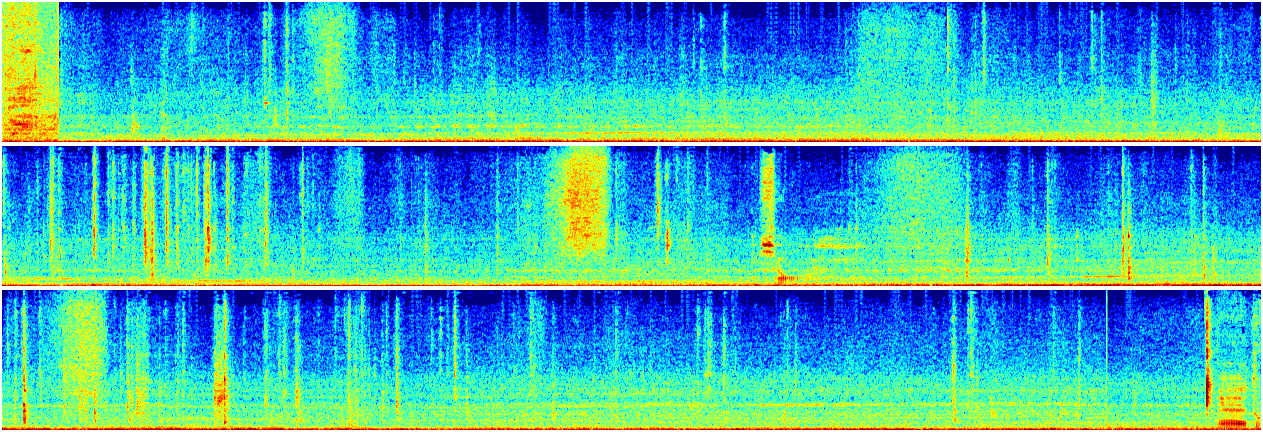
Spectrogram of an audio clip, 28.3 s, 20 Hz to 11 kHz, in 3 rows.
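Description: A Honda N-VAN's 660 cc three-cylinder engine and road noise, heard from inside the cabin as the van pulls away and drives on a six-speed manual: a steady low rumble with the engine note rising and falling a few times through the gears. Scattered light clicks and knocks are heard over it.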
